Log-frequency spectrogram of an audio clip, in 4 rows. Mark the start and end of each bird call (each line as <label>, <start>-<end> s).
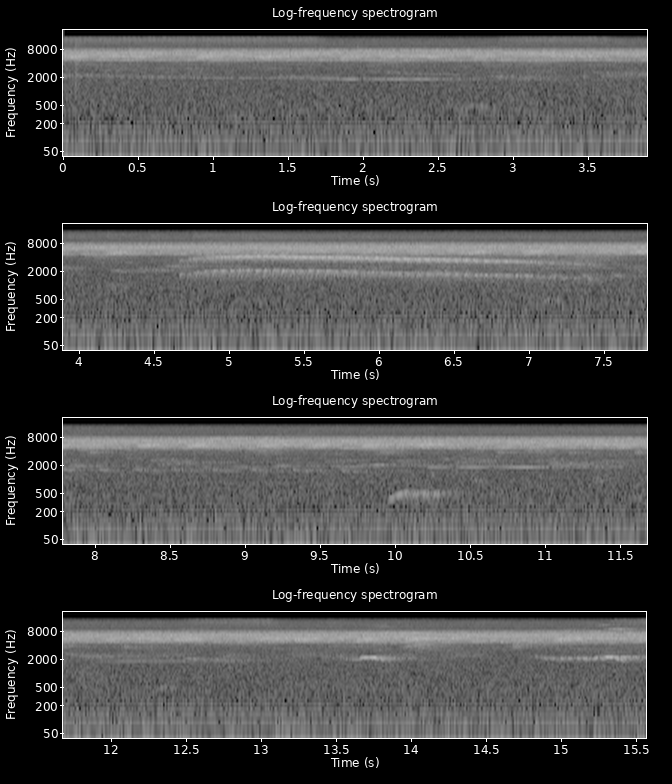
Rufous-fronted Antthrush (Formicarius rufifrons), 0.0-2.8 s
Amazonian Motmot (Momotus momota), 0.0-15.6 s
Hauxwell's Thrush (Turdus hauxwelli), 0.0-15.6 s
Plain-brown Woodcreeper (Dendrocincla fuliginosa), 4.4-7.6 s
Blue-crowned Trogon (Trogon curucui), 6.7-10.1 s
Spot-winged Antshrike (Pygiptila stellaris), 13.2-15.6 s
